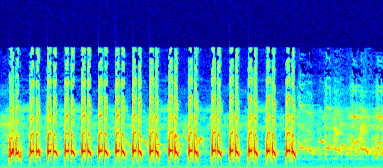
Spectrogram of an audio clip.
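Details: Grey francolin pair calling: a steady, fast series of loud harsh notes, about three per second, each with a shrill piping tone, for six seconds before stopping, followed by faint distant bird chatter.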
